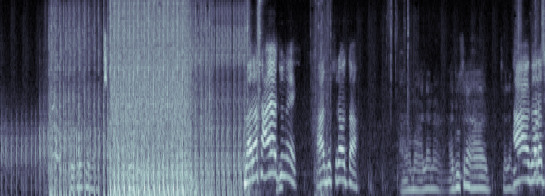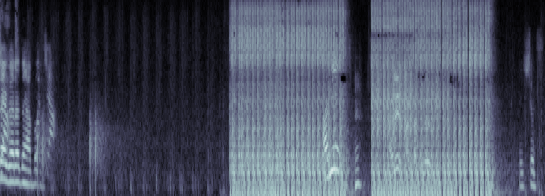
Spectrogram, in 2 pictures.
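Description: Rapid gunfire rattles in a game.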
